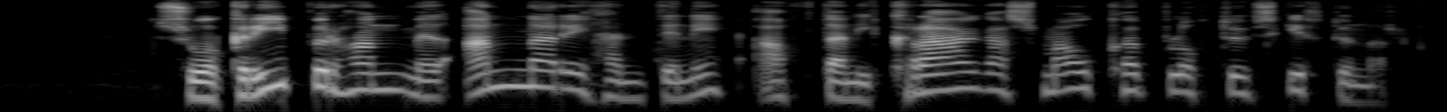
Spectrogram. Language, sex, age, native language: Icelandic, male, 40-49, Icelandic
